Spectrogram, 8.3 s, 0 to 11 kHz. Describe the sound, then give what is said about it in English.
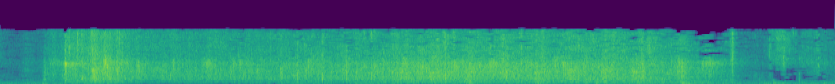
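An audience at World Environment Day 2005 in San Francisco breaks into steady applause for Mark Palmer of the SF Environment Department, a dense crackle of many hands clapping at a fairly even loudness for several seconds before it thins and fades out at the end. No one speaks. “Mark himself, we can applaud him as well, also has 30 years nearly in sustainable development activities.”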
